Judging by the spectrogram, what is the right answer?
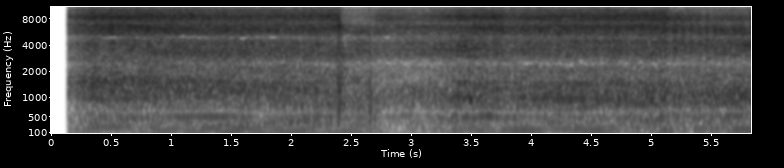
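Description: L&T-Komatsu PC200 hydraulic excavator's diesel engine running steadily as the machine digs in wet mud, with a brief click about two and a half seconds in.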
